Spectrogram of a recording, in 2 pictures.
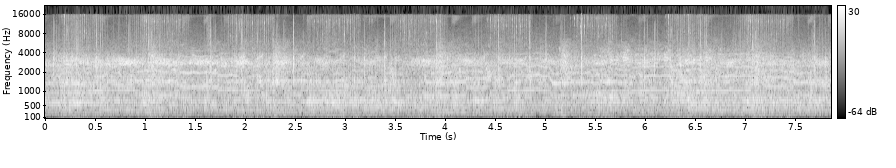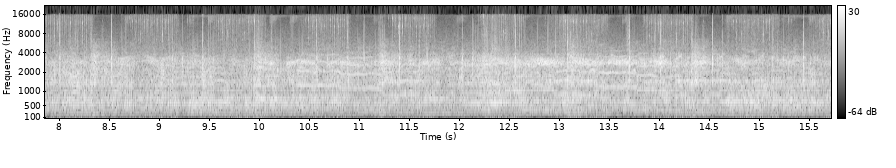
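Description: Cartoon creatures sing a bouncy song with a steady beat.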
